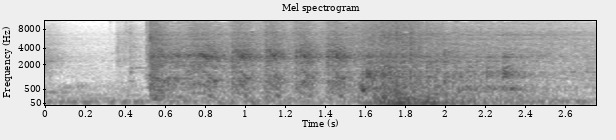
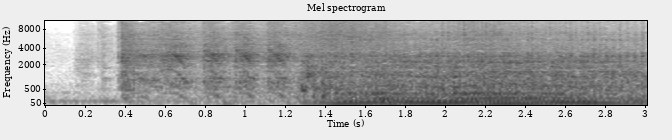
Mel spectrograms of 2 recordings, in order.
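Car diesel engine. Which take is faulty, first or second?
first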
